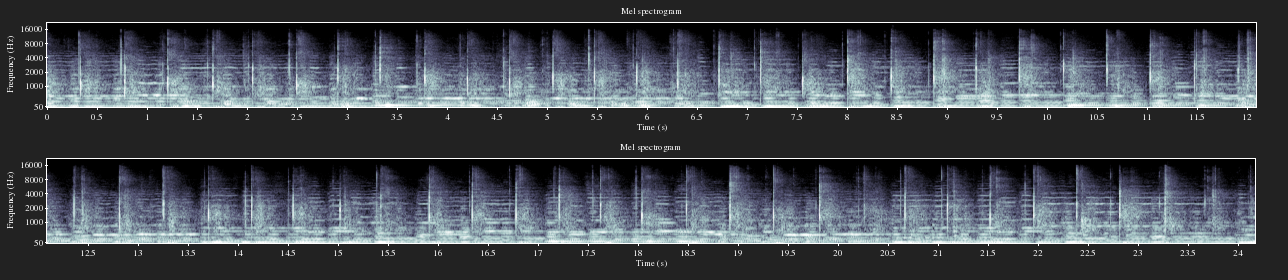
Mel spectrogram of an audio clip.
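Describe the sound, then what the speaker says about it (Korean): A group claps in steady rhythm with hands held behind the neck as a health exercise for stroke and dementia prevention, sharp regular claps over continuous music with a pulsing beat. "목 뒤에서 손을 모아 박수 쳐주세요."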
